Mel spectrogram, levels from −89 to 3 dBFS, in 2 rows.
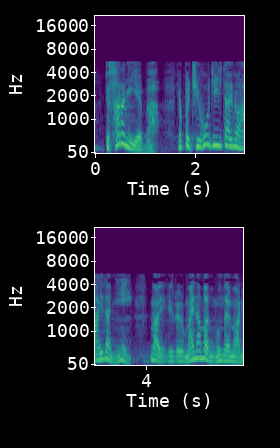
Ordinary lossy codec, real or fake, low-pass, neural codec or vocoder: none; real; 5.4 kHz; none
